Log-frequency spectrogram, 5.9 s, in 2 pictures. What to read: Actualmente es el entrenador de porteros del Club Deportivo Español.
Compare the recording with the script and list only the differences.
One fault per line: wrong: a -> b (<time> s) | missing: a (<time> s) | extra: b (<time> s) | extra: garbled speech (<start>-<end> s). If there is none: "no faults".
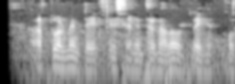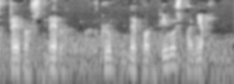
no faults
